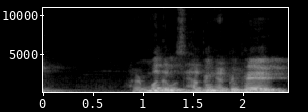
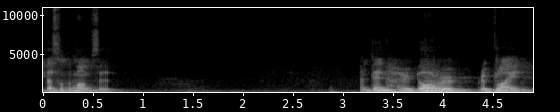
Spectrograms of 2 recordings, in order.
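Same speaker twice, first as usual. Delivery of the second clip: ordinary delivery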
